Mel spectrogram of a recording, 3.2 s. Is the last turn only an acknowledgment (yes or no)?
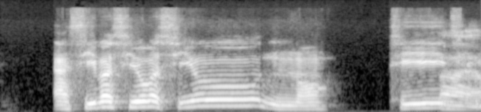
yes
